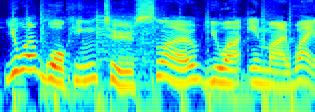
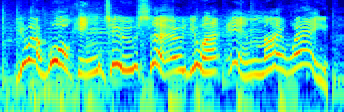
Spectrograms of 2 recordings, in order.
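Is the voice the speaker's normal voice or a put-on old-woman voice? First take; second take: normal; old-woman voice. First: It is said in the speaker's normal voice. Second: It is said in a put-on old-woman voice.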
